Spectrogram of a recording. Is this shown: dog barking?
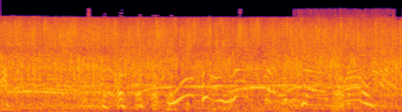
no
